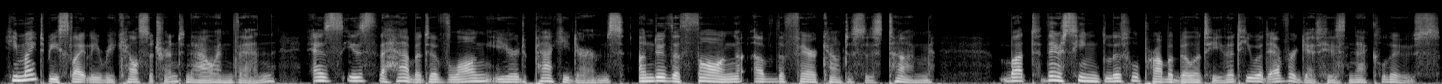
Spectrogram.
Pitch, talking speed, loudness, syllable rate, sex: 120 Hz, 155 wpm, -18 LUFS, 4.3 syllables/s, male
